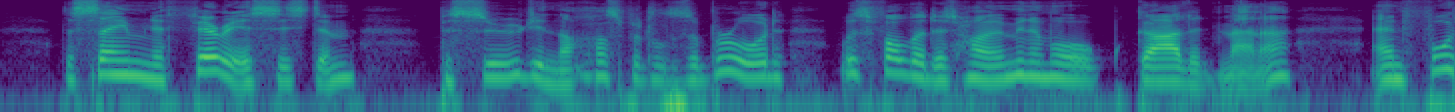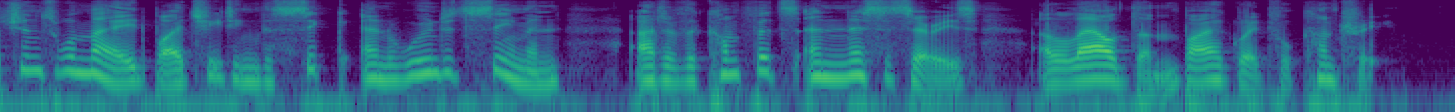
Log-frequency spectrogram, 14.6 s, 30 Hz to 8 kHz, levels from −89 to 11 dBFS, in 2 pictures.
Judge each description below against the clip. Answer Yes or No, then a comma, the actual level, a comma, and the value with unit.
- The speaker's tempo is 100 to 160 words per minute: No, average, 170 wpm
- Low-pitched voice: No, medium, 165 Hz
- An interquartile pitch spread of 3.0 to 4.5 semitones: No, average, 5.2 semitones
